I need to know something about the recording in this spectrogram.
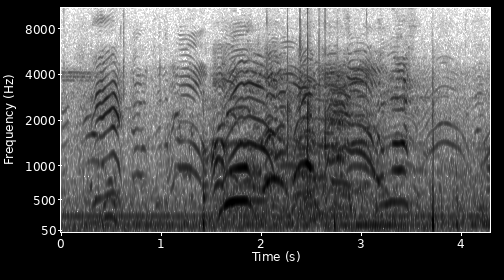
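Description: Adult spectators nearby cheer and call out.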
